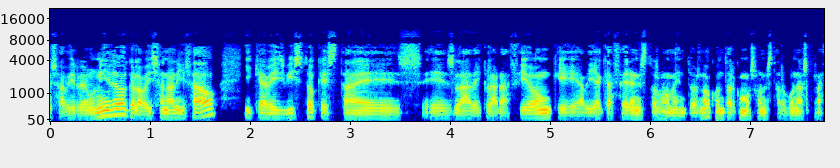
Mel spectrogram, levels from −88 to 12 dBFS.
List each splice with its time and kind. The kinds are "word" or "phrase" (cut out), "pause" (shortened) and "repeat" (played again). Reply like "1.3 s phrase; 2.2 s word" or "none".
1.9 s pause

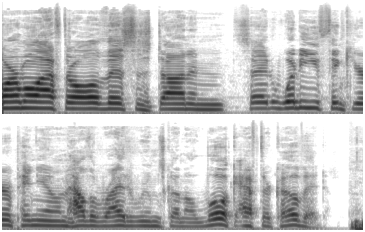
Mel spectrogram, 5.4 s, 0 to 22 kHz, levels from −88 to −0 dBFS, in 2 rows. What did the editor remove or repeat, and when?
none

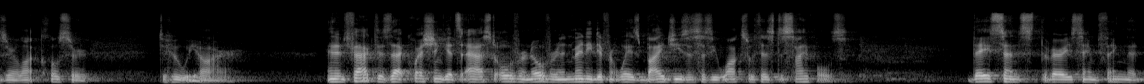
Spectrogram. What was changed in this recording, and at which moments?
none

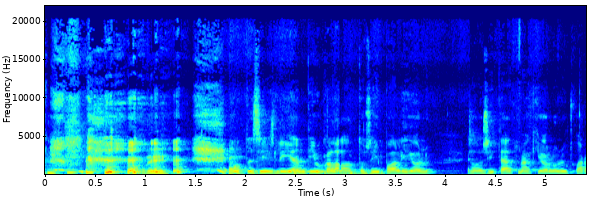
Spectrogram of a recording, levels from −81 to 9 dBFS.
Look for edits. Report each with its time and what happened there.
1.8 s word; 2.9 s word; 4.2 s word

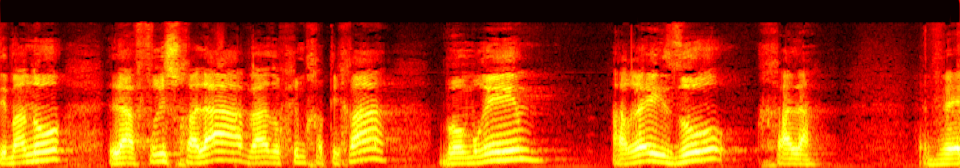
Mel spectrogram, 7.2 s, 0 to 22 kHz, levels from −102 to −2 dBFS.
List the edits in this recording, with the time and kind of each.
none

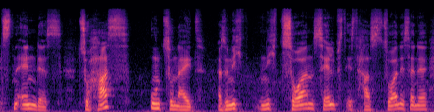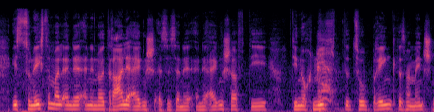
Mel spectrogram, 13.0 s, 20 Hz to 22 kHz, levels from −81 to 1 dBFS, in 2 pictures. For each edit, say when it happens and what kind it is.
2.1 s pause; 3.1 s pause

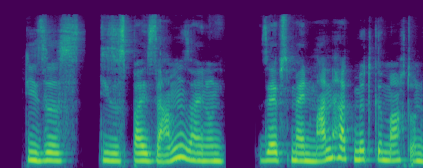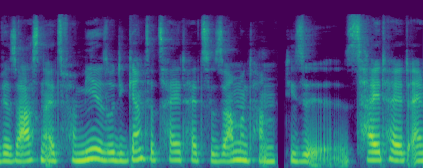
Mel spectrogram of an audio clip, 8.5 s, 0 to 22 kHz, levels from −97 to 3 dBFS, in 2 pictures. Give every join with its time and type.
0.9 s pause; 2.4 s pause; 7.0 s pause

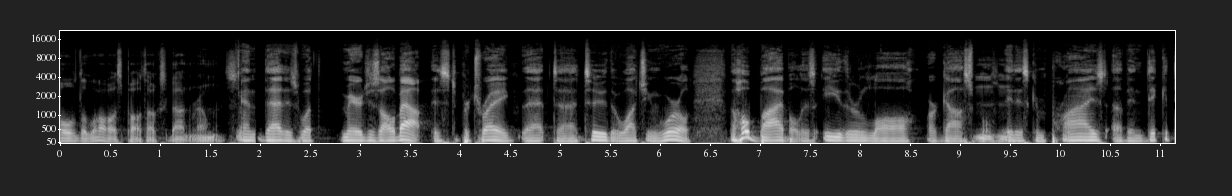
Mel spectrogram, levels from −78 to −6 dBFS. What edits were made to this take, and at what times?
1.9 s word

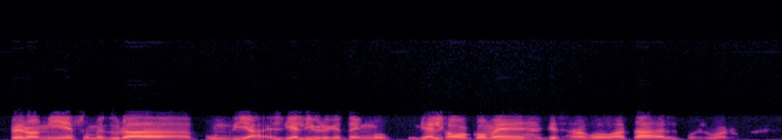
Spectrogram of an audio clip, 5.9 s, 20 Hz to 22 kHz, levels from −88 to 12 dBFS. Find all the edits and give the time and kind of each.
1.5 s word; 3.3 s phrase

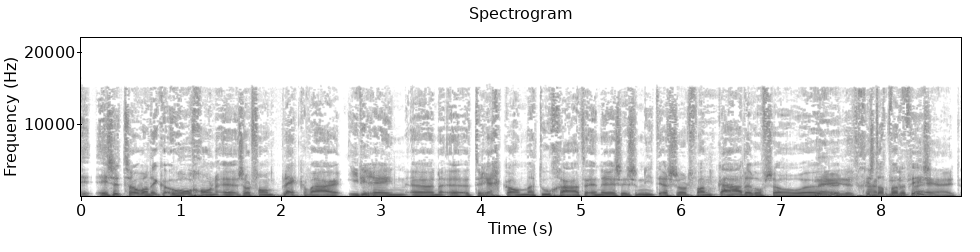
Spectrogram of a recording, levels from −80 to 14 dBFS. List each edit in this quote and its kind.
none

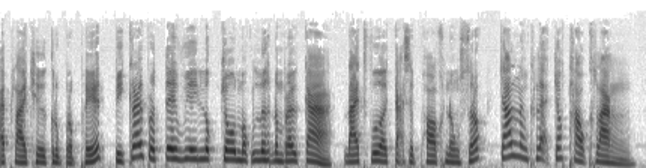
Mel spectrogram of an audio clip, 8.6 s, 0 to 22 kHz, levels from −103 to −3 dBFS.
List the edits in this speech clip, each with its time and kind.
none

